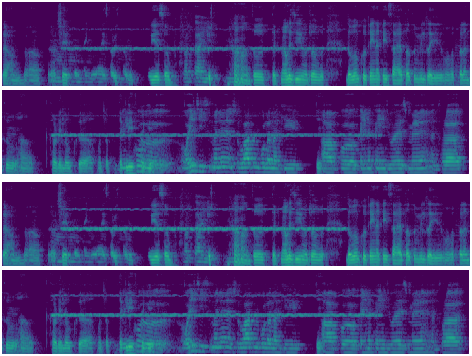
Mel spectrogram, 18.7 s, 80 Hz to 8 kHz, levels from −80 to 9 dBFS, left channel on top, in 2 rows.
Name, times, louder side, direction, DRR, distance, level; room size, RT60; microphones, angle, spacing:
voice 1, 0.0-2.6 2.9-3.8 4.1-4.2 4.5-10.0 10.3-12.4 15.6-15.8, equal, 5° right, 7 dB, 0.5 m, -30 dB
voice 2, 0.9-2.6 3.6-4.8 9.1-9.7 11.6-15.3 15.7-18.5, left 1 dB, 35° left, 2 dB, 7.4 m, -36 dB
sound 1, 1.2-6.9 10.3-17.0, right 8 dB, 85° right, 0.9 m, -40 dB
19.0 x 12.5 x 2.7 m, 0.42 s
head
